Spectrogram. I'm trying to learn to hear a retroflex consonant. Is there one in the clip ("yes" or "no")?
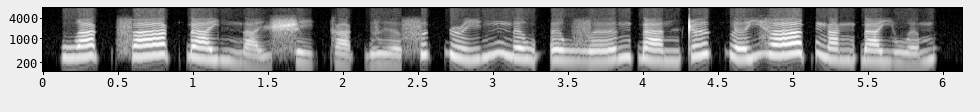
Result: yes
